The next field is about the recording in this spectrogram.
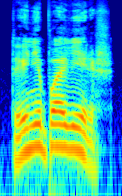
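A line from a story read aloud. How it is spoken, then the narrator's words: Gloomy reply. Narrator (Russian): мрачно ответил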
